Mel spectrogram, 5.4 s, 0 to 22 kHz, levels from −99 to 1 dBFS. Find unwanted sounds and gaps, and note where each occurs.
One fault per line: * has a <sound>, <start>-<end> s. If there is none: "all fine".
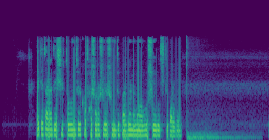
* has a thud, 3.7-5.3 s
